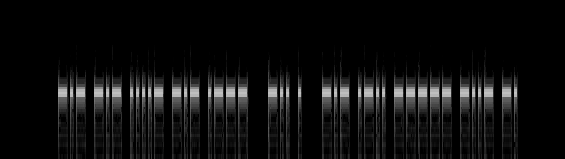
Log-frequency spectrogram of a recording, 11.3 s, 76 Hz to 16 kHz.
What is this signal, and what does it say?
Morse code, heard as a keyed tone, about 20 wpm, 700 Hz. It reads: KK4KJ DE KL0XN
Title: USA Callsign DE Callsign - 5 Characters - 20wpm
